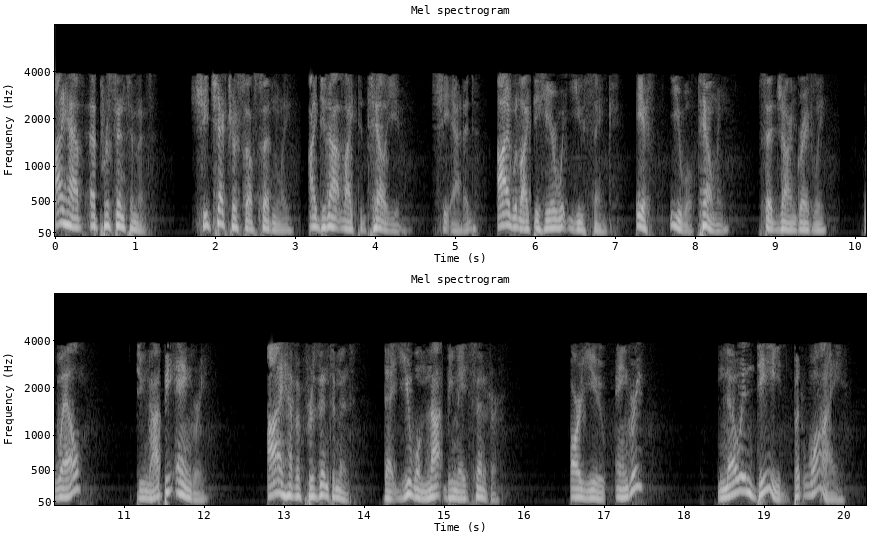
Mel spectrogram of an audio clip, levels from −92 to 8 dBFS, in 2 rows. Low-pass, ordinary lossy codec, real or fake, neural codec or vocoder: 7.2 kHz; AAC, 16 kbps; real; none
